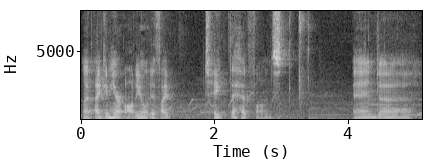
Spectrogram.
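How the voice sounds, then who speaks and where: Over music in the background, a man talks with a fairly low pitch and ordinary pitch variation. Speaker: voice actor. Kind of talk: casual livestream talk while gaming.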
